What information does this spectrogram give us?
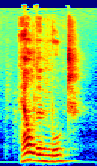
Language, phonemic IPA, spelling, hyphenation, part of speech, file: Dutch, /ˈɦɛl.də(n)ˌmut/, heldenmoed, hel‧den‧moed, noun, Nl-heldenmoed.ogg
- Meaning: heroic courage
